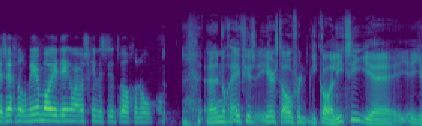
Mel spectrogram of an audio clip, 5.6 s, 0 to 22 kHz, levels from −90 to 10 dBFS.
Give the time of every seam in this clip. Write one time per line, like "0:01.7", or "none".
0:02.7
0:04.1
